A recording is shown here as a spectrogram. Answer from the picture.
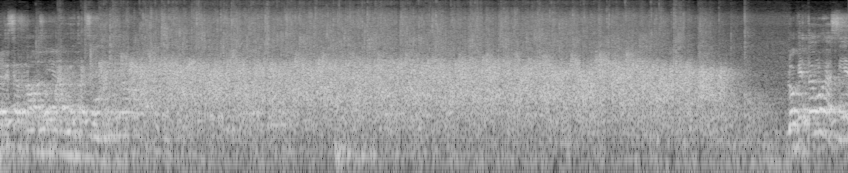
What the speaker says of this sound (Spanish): Fuertes aplausos para nuestro Señor.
